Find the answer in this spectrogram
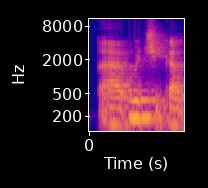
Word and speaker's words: Ruchika: Thank you for pronouncing it. Thanks for the feedback. Ruchika, let's move forward.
